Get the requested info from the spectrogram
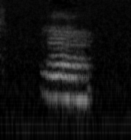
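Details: Kitten named Niffler, one of four kittens of a mother cat named Seraphina transferred from a shelter in Lewis County, Washington, playing with a stuffed toy: a single short tonal meow lasting about half a second, slightly falling, in a quiet room.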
